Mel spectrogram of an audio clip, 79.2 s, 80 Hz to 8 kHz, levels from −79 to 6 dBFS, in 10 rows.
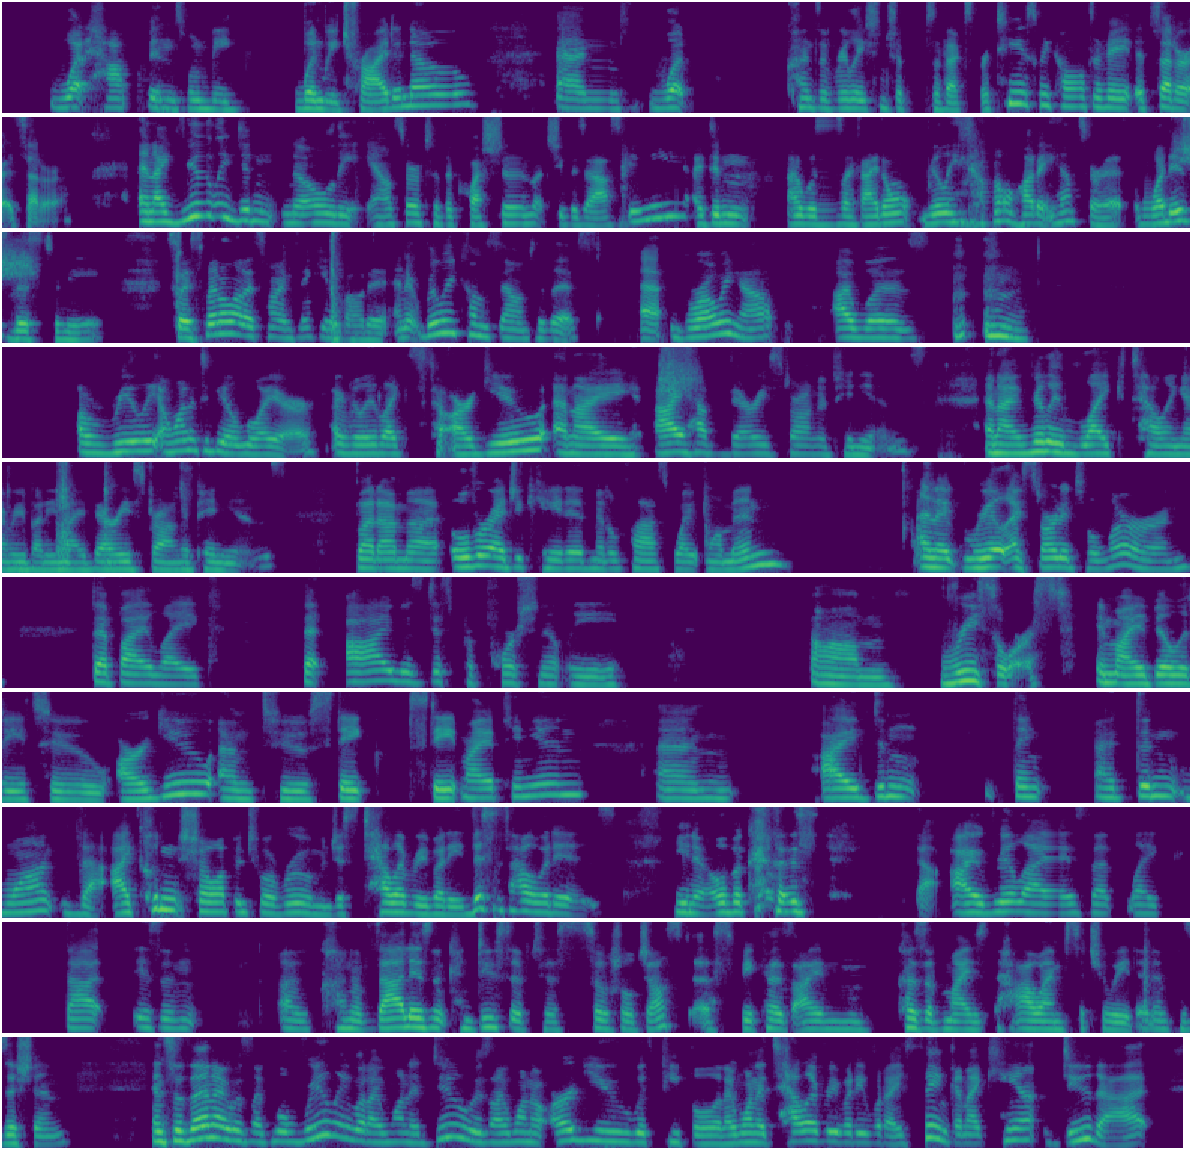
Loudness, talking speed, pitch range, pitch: -26 LUFS, 175 wpm, 170-210 Hz, 185 Hz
